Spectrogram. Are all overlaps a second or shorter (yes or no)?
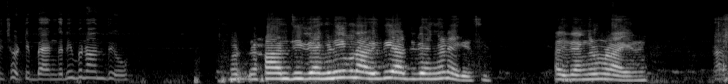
yes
